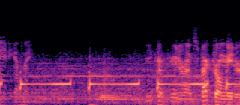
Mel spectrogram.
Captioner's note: beeping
